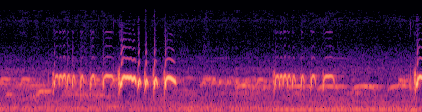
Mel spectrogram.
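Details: Big-voiced local zebra dove producing a calling song used to train and lure other doves: soft coo notes lead into a loud phrase of rapid bubbling notes, then a quieter repeat and a final loud note.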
